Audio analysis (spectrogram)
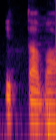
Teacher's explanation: دونوں ہم جنس ہیں اور پہلا ساکن ہے دوسرا متحرک ہے. یہاں ادغام کی شرط پائی گئی، تا کا تا میں ادغام کر دیا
